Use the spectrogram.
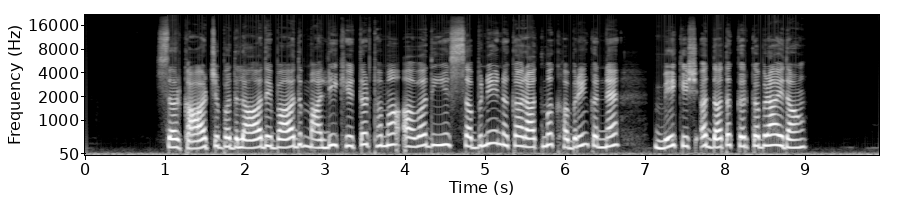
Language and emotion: Dogri, fearful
